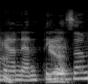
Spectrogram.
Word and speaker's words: panentheism: am I pronouncing mm, panentheism? Yeah.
